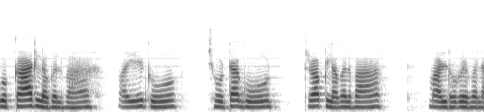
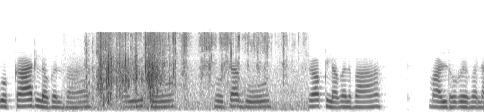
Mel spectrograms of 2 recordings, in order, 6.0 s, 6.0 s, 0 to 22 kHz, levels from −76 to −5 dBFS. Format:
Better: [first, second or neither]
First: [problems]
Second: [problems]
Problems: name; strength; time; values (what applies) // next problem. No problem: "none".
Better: first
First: none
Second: background sound (Crumpling, crinkling); 4 dB above the speech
